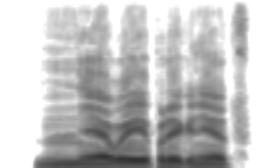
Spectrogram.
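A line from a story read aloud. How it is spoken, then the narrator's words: Strained, through gritted teeth. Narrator (Russian): сквозь зубы процедил я, чувствуя, как горят мои собственные трицепсы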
